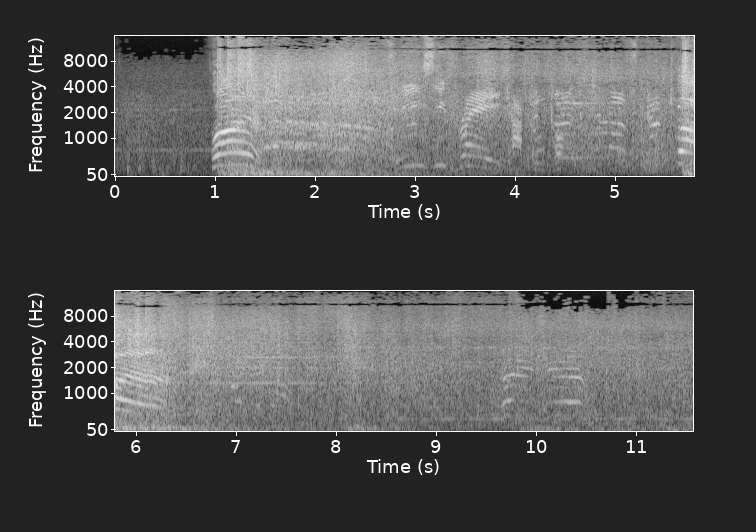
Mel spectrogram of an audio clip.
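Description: Cannons fire in loud, booming blasts.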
